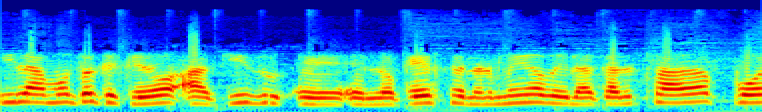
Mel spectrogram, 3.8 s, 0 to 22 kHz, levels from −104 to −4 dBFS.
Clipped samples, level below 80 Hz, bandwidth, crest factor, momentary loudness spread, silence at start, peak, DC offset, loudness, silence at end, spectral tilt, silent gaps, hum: under 0.1%; -70 dBFS; 7.2 kHz; 14 dB; 5 LU; 0 s; -2 dBFS; under 0.1%; -16 LUFS; 0 s; -6 dB/octave; none; none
